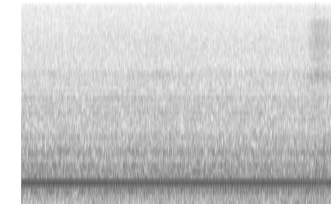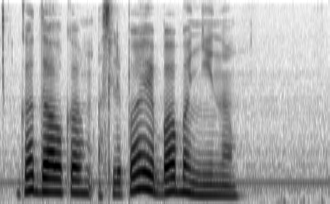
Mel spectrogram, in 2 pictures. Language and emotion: Russian, neutral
